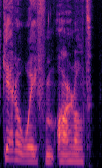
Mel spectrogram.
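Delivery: high, hammed-up cry of alarm; mock frantic woman. Woman running up to save the head, hammed-up alarm. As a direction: overact her panic at the daughter.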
